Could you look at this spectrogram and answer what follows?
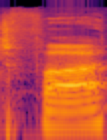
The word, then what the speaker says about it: pho: Listen, I know we like to joke around a lot, but it is pronounced pho, technically.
